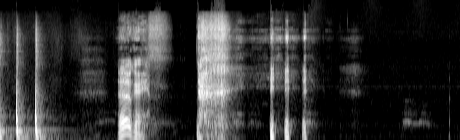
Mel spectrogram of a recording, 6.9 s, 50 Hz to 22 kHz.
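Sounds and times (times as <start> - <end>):
knocks on wood: 0.0 - 0.8
faint steady hum: 0.0 - 6.8
speech: 1.8 - 2.3, 3.0 - 3.2, 4.0 - 4.7.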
